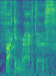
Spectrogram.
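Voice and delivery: hushed whisper under the breath. Speaking in character as the group sends someone upstairs, whispering. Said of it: "I whisper".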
